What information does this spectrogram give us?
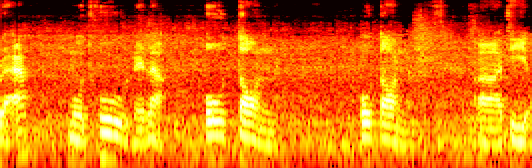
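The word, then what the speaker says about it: automne: Đấy là Autumn, đấy là O-N-N-E, sẽ không phải nhé, mà là O-M-N-E, nhưng lại đọc là Autumn.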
